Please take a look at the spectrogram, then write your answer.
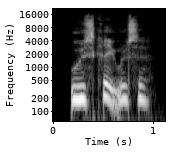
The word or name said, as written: udskrivelse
